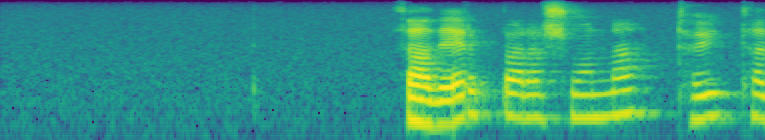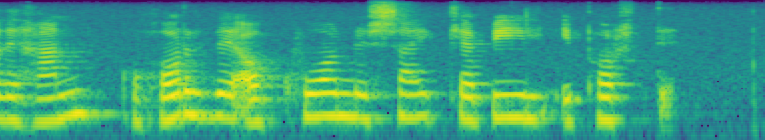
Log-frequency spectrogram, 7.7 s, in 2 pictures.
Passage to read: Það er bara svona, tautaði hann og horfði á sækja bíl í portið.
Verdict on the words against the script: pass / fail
fail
